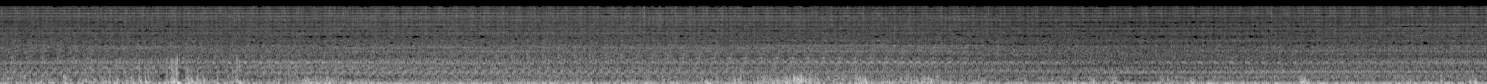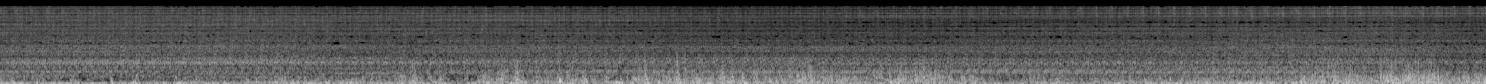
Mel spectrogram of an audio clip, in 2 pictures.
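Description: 1940 Ford pickup's 221 cu in flathead V8 idling steadily.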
